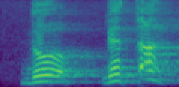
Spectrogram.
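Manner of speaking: the demon sneering at her; demon cursing. Retold or imitated. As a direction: spit it at the mother. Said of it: "욕을 하는데요".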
